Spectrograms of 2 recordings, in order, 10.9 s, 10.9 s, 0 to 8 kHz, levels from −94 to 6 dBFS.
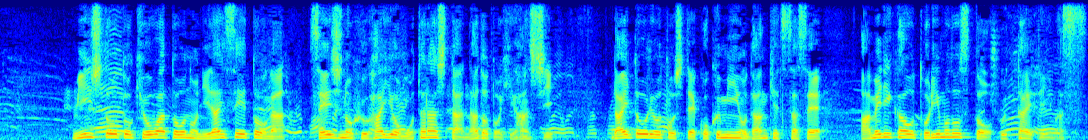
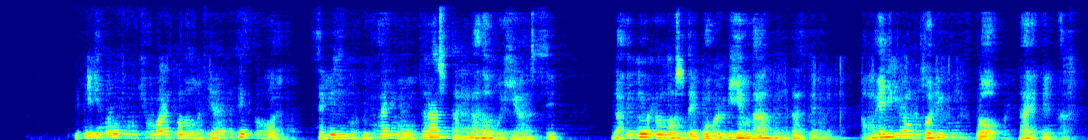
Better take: first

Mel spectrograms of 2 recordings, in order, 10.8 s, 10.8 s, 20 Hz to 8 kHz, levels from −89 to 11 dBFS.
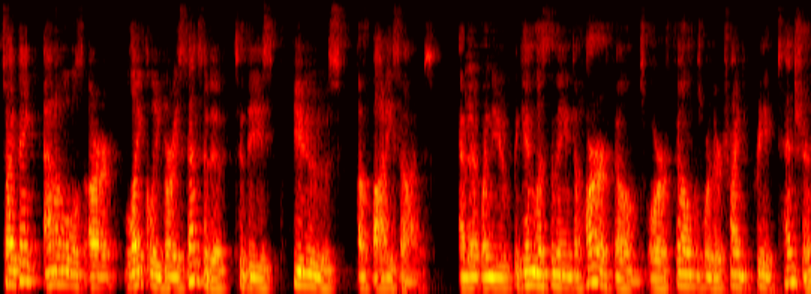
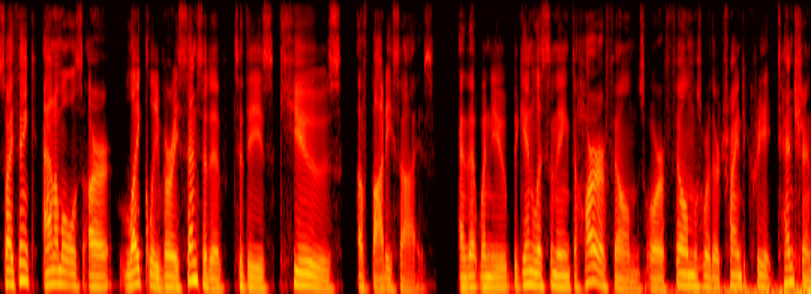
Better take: second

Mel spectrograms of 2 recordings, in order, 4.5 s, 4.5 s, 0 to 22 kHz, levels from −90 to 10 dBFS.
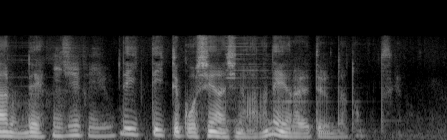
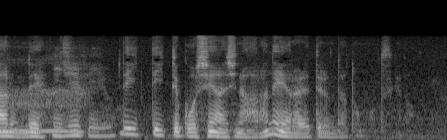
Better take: second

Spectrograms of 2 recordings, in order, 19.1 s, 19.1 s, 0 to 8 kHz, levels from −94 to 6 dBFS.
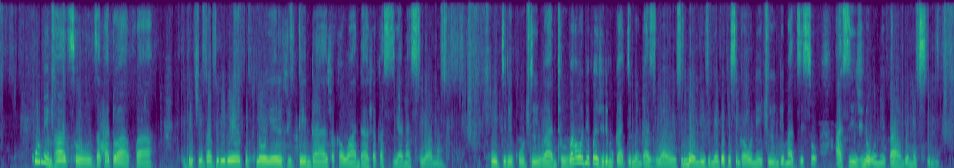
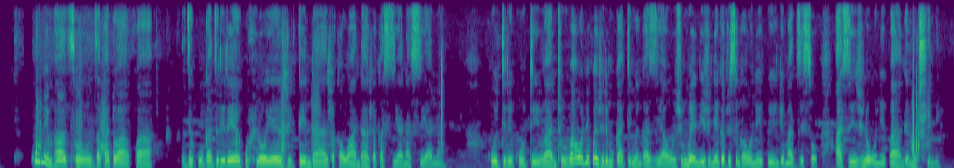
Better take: second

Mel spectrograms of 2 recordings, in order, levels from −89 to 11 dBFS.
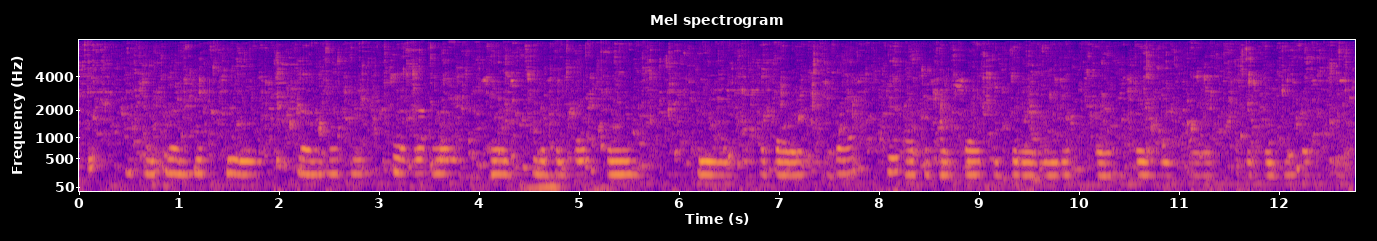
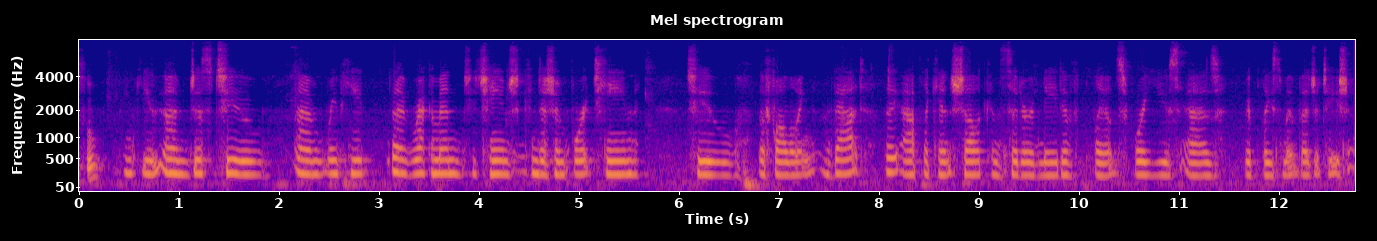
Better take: second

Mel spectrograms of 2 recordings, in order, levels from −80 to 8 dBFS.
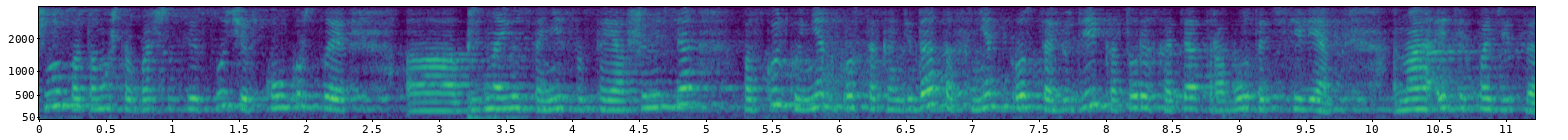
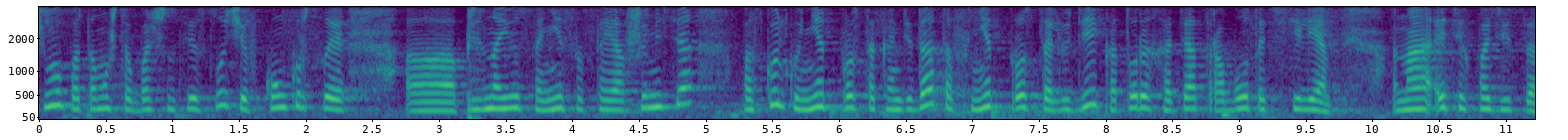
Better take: second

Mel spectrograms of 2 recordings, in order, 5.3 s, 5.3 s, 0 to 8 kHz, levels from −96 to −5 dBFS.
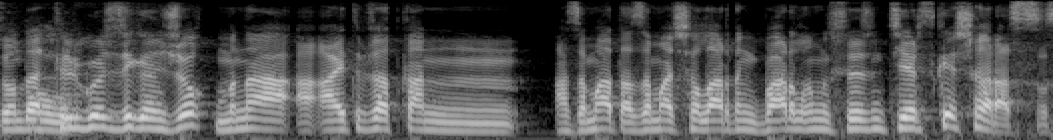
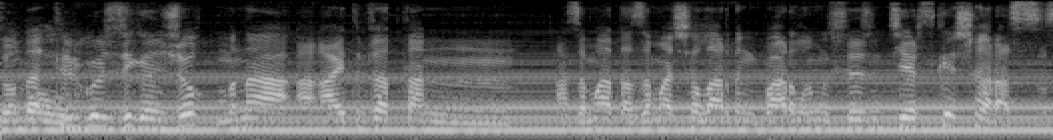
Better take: first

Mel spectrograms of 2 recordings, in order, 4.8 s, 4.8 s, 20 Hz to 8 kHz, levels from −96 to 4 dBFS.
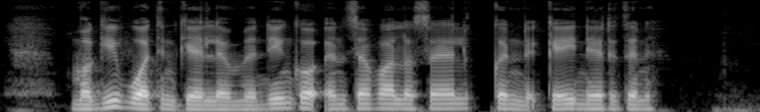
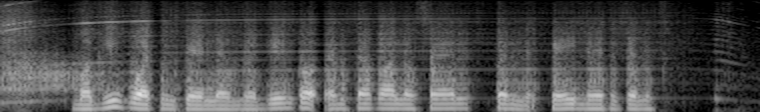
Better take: first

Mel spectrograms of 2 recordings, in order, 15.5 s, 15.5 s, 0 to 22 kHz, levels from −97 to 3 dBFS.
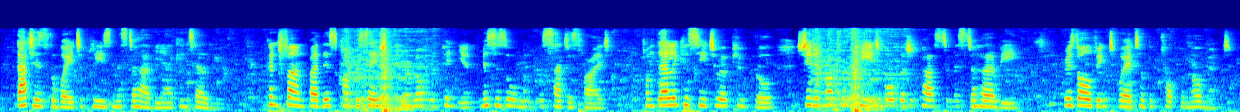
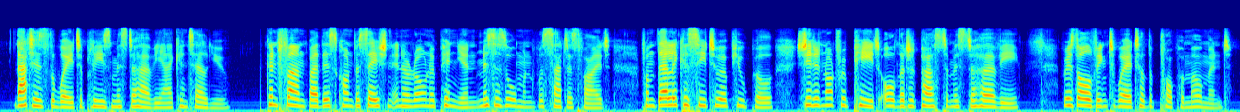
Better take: second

